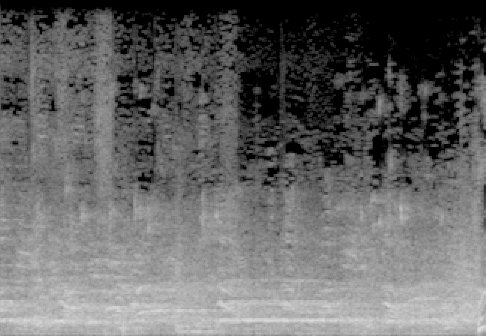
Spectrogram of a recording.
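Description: The live game sound of a college basketball game in a large arena: a basketball dribbling on the hardwood court, with voices and crowd murmur echoing in the hall.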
